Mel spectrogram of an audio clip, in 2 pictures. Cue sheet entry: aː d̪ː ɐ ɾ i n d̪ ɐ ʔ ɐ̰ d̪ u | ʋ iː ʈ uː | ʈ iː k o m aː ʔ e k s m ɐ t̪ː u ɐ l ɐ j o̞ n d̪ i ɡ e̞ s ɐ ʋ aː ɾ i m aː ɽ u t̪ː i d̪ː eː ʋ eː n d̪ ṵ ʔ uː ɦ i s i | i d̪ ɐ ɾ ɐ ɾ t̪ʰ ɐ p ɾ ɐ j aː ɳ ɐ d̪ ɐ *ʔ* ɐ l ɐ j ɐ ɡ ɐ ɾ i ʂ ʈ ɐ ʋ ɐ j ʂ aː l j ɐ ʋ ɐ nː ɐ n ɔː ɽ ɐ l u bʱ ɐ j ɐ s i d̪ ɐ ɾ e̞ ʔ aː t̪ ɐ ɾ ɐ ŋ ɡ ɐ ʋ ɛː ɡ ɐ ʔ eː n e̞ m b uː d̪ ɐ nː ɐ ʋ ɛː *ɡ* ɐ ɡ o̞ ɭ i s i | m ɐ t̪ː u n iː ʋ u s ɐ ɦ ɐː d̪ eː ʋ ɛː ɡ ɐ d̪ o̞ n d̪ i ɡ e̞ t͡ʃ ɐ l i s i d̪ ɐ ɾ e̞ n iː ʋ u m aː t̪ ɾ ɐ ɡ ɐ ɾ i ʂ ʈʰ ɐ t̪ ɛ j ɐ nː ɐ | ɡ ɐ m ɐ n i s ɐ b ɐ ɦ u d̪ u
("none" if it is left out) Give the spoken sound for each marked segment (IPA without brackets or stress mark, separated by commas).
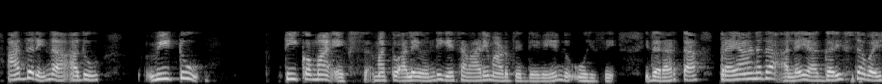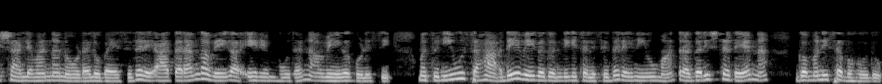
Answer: ʔ, ɡ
